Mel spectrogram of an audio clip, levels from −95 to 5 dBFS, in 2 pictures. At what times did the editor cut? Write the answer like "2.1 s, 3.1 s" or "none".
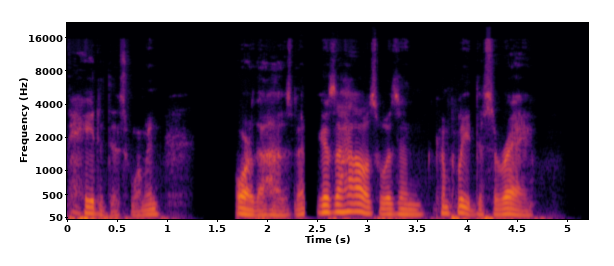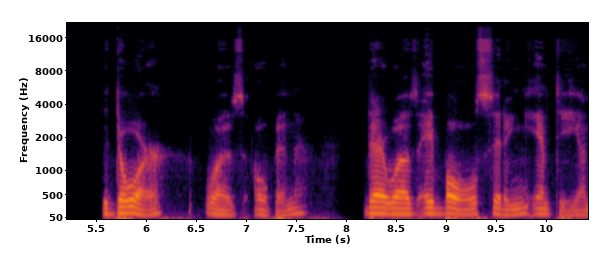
2.4 s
